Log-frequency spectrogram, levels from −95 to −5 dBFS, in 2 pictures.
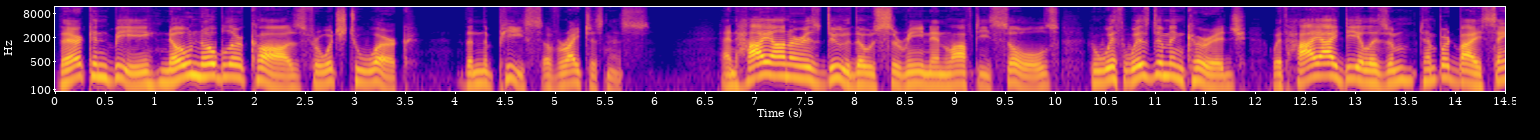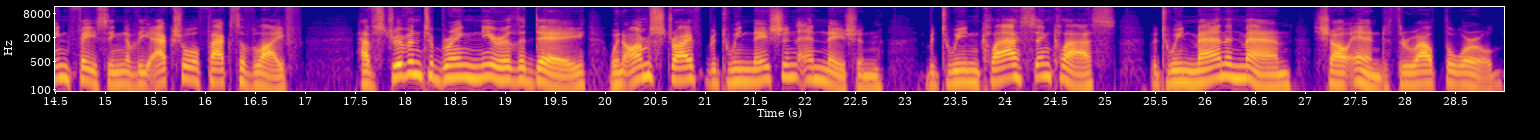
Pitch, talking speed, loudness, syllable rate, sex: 155 Hz, 145 wpm, -20 LUFS, 3.9 syllables/s, male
